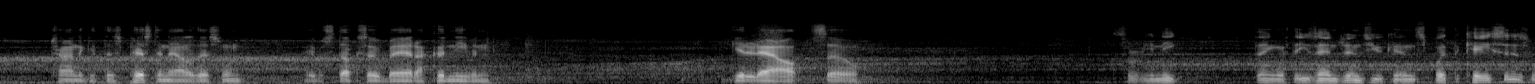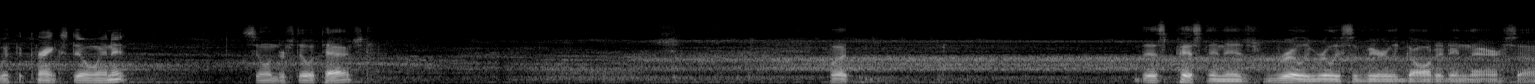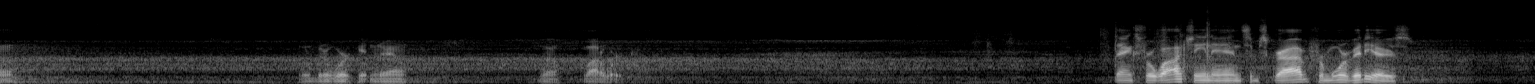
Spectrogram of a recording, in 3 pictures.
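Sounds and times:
gas burner hissing: 0:00.0 - 0:46.0.

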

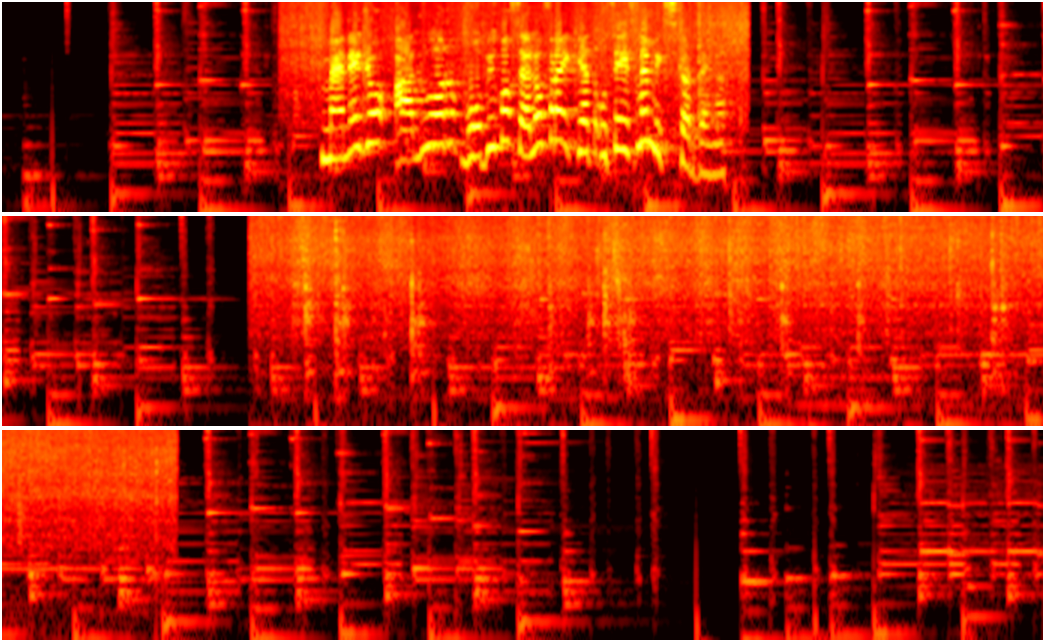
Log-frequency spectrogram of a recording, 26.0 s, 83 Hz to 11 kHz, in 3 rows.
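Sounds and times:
vegetables sizzling: 0:02.3 - 0:06.2, 0:10.8 - 0:18.8
metal spatula scraping: 0:10.8 - 0:18.8.

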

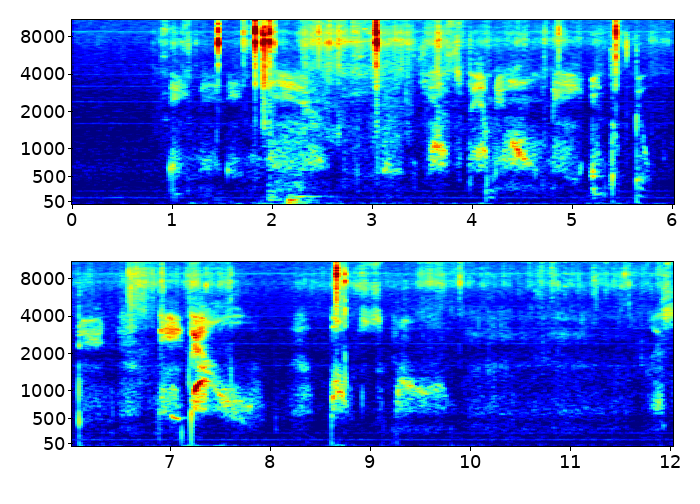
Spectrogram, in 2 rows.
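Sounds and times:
woman whispering: 0:00.9 - 0:10.2, 0:11.6 - 0:12.0.

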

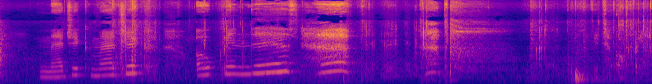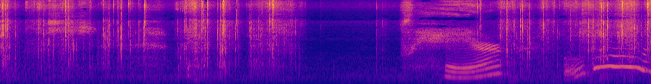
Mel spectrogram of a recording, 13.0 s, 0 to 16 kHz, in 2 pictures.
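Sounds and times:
plastic packet crinkling and tearing: 0:01.1 - 0:02.6, 0:05.3 - 0:09.6, 0:11.1 - 0:13.0.

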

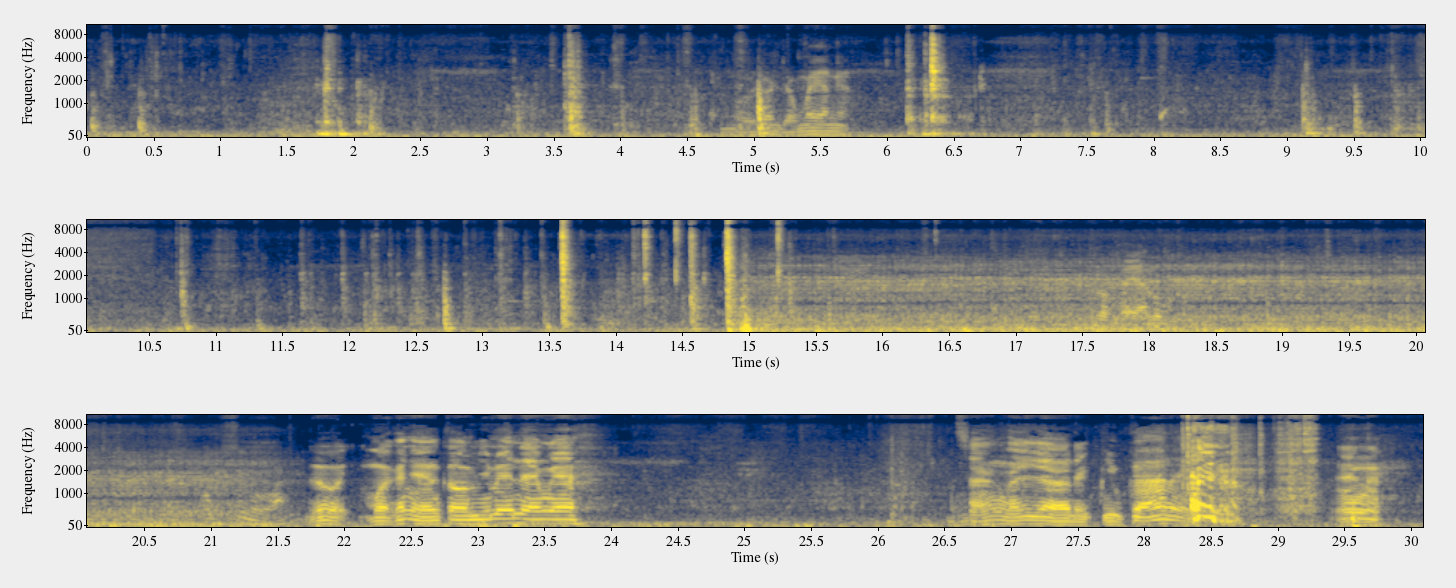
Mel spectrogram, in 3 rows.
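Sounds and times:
boat engine drone: 0:00.0 - 0:30.0
sharp clicks and knocks: 0:11.6 - 0:15.4.

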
